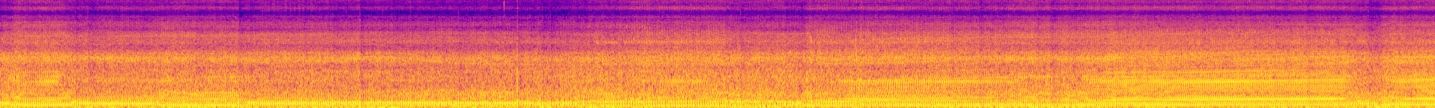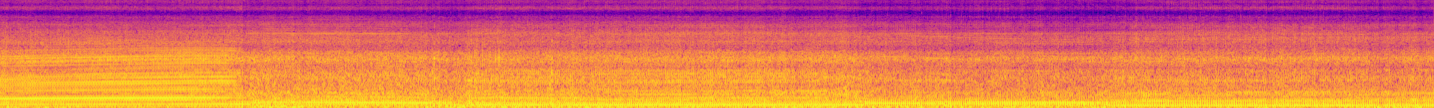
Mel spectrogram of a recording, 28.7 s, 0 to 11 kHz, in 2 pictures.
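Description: Zongshen 190 cc single-cylinder four-stroke engine of a Super Cub–style motorcycle under way, pulling up through the gears. The engine note climbs in pitch and drops back at each gear change, several times over.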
